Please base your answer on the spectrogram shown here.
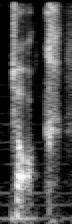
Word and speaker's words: talk: Talk. The middle L is silent.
